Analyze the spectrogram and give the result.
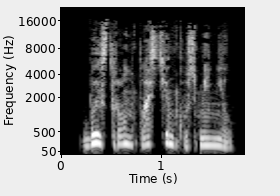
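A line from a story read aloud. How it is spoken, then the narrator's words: Whisper. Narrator (Russian): прошептала Хадия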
